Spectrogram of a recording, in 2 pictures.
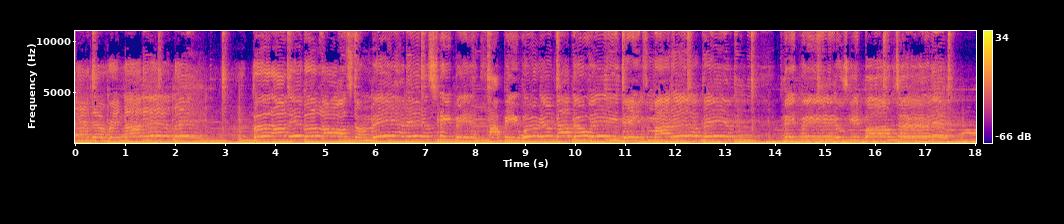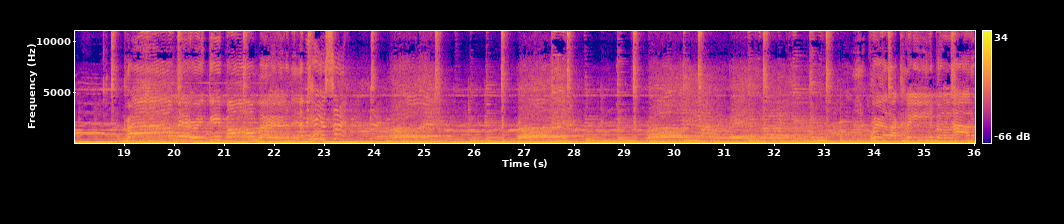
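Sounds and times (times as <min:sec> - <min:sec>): woman singing: 0:00.0 - 0:02.6, 0:03.5 - 0:17.8, 0:18.8 - 0:23.5, 0:33.8 - 0:36.0
bass guitar: 0:00.0 - 0:36.0
drums: 0:00.0 - 0:36.0
electric guitars: 0:00.0 - 0:36.0.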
